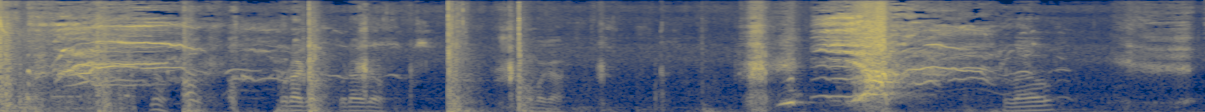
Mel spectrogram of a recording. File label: wheeze snort; caseoh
